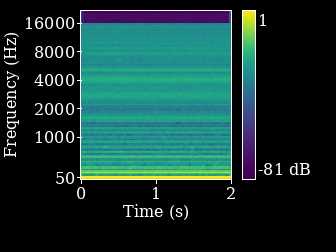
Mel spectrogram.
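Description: Steady electrical mains hum, a low unchanging buzz with a ladder of higher overtones.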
